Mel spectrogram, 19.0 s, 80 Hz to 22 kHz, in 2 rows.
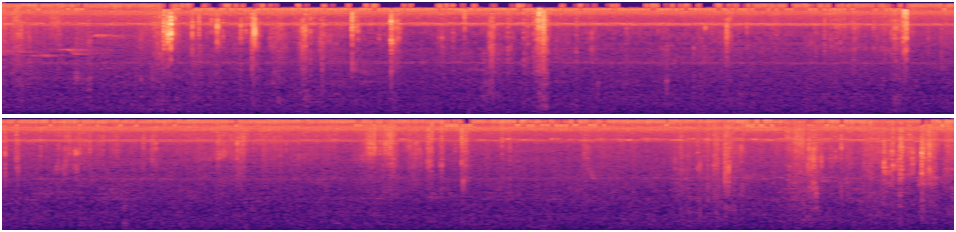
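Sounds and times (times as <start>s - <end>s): fibre and sticks rustling: 1.4s - 6.0s, 8.1s - 12.2s, 16.2s - 19.0s.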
